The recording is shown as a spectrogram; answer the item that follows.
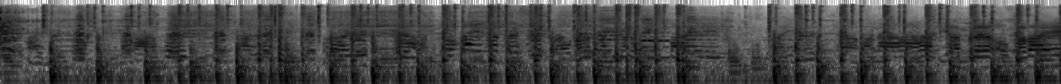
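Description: Small acoustic band playing a sea-shanty style song: accordion and tuba over a steady beat, with a man singing through a brass megaphone horn.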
